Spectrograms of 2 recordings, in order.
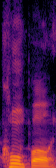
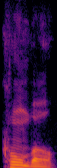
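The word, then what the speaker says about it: Antetokounmpo: his last name and I read somewhere that the African pronunci uh pronunciation he says is like like jumbo gumbo it's not kunpo he pronounces kumbo that's how the Africans pronounce it but because he has great citizenship whatever like that he had to pronounce it the great way so it's Auntie tacompo but he says it kumbo like gumbo whatever like that um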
